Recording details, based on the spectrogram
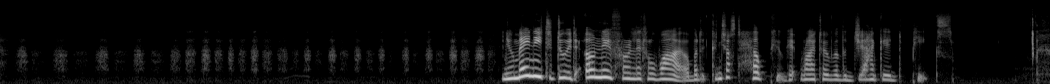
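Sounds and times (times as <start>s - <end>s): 
woman's quick light panting labour breaths: 0.0s - 5.1s
speech: 5.0s - 9.6s.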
